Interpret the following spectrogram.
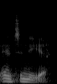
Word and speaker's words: Antonia: Antonia Demas on overhauling food education. Actually, her name is pronounced Antonia.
